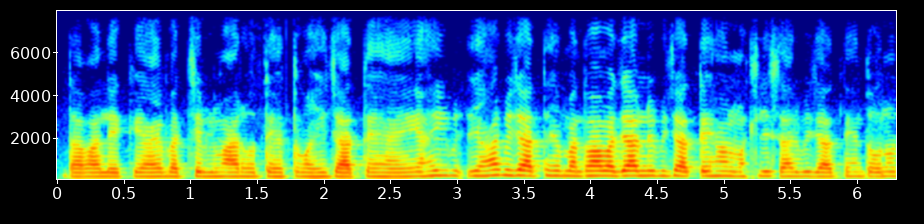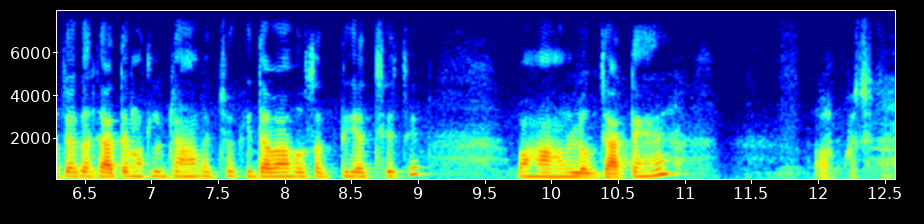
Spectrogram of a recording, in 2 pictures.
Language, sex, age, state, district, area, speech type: Hindi, female, 30-45, Uttar Pradesh, Jaunpur, urban, spontaneous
